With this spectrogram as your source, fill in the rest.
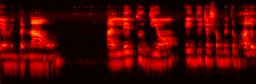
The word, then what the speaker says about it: l'étudiant: নম্বর যে লেতু দিয়ঁ, এটা টিটা সাইলেন্ট থাকছে প্লাস এ এন পর্যন্ত উচ্চারণ হচ্ছে, ঠিক আছে? কি হবে তাহলে? লেতু দিয়ঁ, নট দিয়ন্ত.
